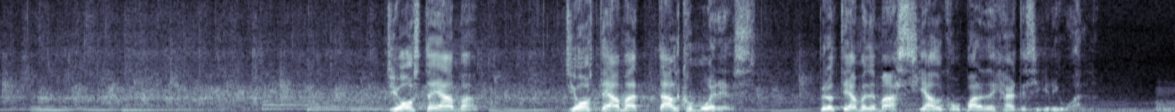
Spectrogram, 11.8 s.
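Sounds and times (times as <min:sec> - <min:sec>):
audience applause: 0:00.0 - 0:08.8
sustained keyboard chords: 0:00.0 - 0:11.7
speech: 0:03.9 - 0:05.0, 0:05.7 - 0:07.6, 0:08.2 - 0:11.0.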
